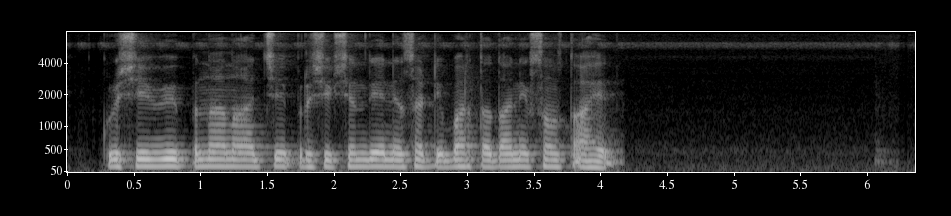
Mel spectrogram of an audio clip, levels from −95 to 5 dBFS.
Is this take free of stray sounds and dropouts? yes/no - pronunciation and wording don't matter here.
yes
